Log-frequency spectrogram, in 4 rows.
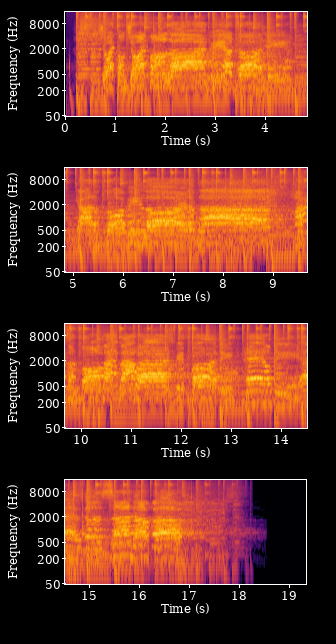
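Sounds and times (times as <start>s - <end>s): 
joyful choir singing: 0.4s - 17.9s.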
